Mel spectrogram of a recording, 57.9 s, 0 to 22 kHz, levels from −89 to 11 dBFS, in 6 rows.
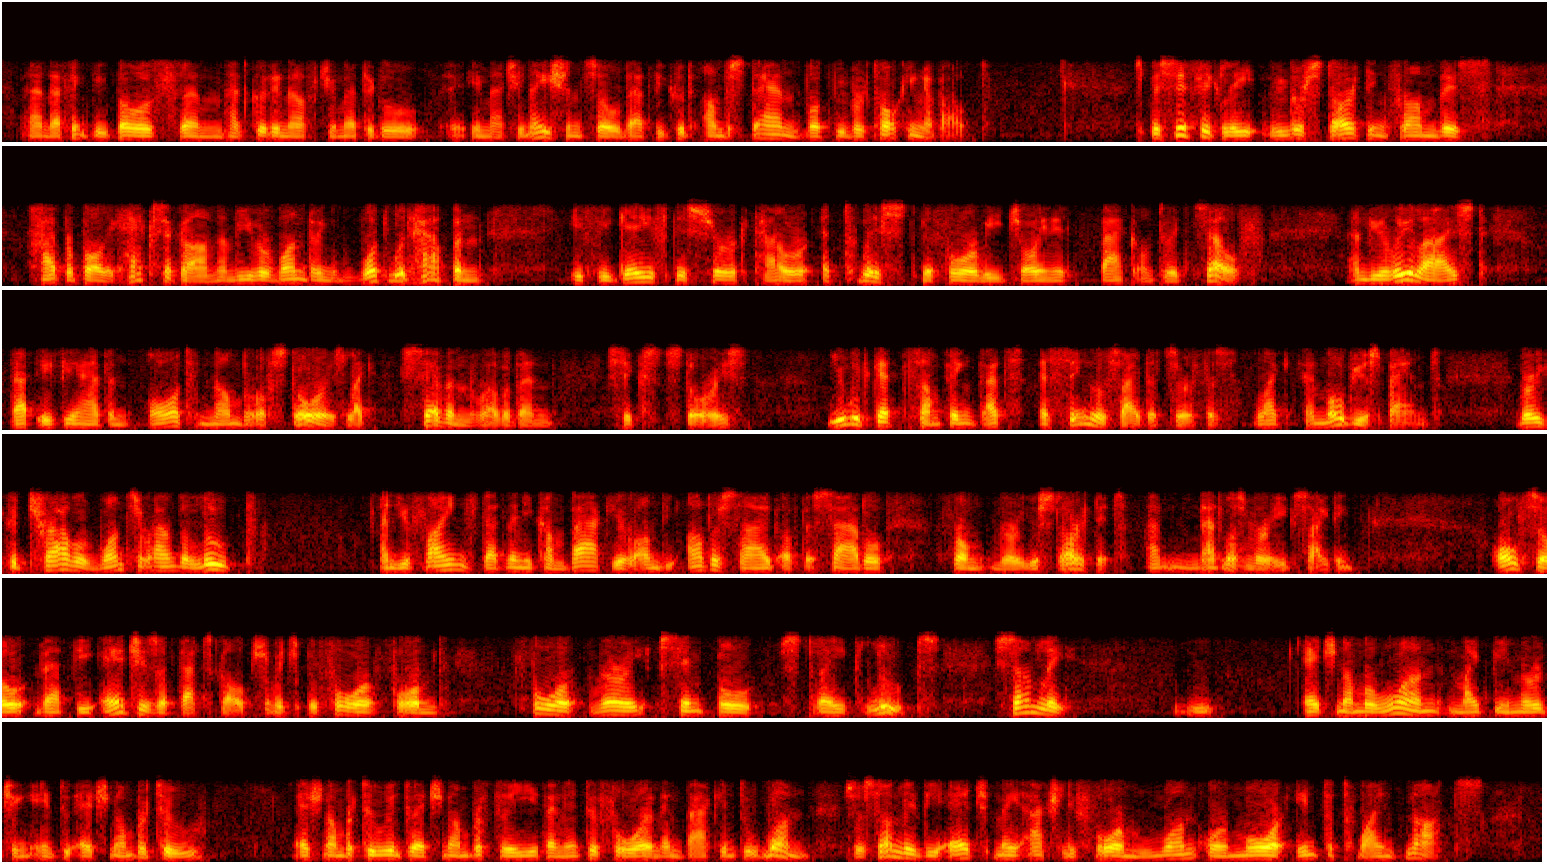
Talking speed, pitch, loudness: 175 wpm, 105 Hz, -25 LUFS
